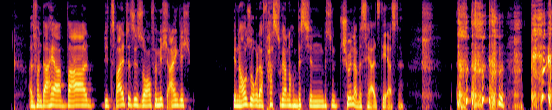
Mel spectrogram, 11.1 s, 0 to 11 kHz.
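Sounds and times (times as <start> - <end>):
speech: 0.6 - 3.9, 4.6 - 9.4, 10.0 - 10.9
harsh coughing: 8.4 - 11.0.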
